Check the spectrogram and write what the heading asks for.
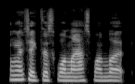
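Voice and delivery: ordinary talk, nothing marked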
